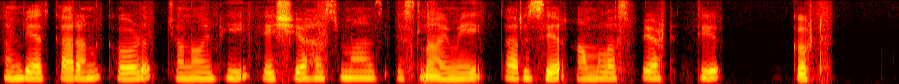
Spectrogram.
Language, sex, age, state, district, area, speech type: Kashmiri, female, 18-30, Jammu and Kashmir, Shopian, rural, read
